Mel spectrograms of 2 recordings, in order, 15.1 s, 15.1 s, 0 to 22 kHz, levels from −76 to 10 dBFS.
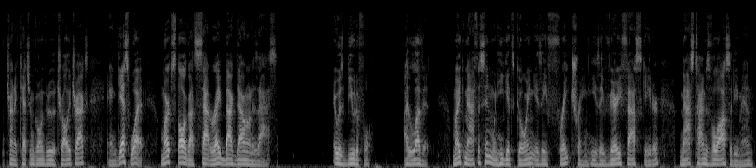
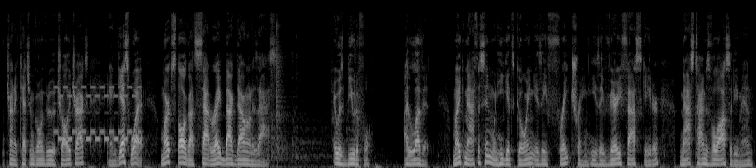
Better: first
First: none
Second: doorbell; noticeable; from 1 to 3 s; peak 6 dB below the speech // door banging; faint; from 5 to 7.5 s; peak 15 dB below the speech

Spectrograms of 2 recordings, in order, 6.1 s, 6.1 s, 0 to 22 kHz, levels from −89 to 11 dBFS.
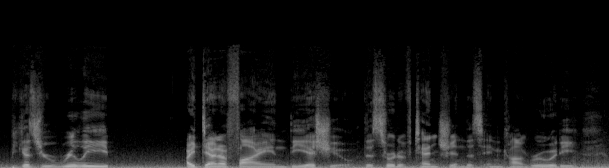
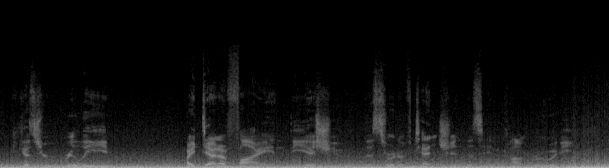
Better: first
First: wind noise on the microphone; occasional gusts; 20 dB below the speech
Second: wind noise on the microphone; heavy; as loud as the speech

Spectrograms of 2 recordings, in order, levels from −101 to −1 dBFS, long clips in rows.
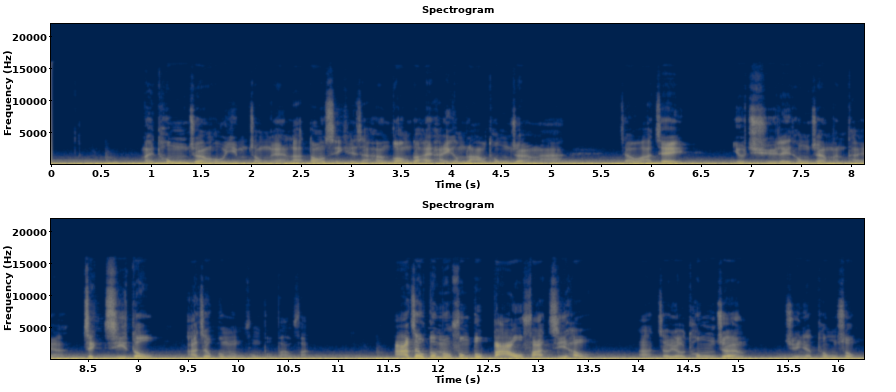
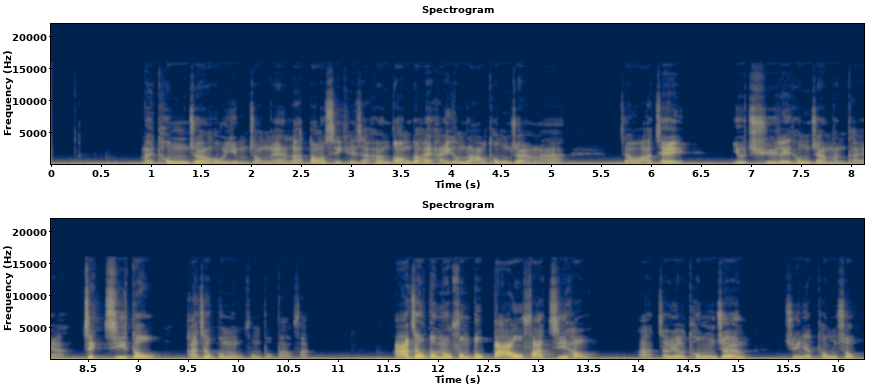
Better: second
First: low rumble; loud; throughout; 6 dB below the speech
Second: low rumble; faint; throughout; 25 dB below the speech

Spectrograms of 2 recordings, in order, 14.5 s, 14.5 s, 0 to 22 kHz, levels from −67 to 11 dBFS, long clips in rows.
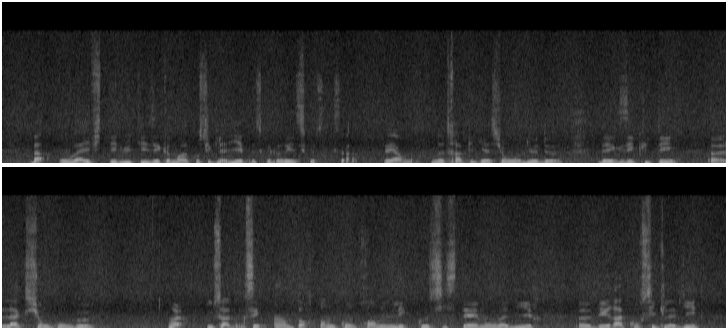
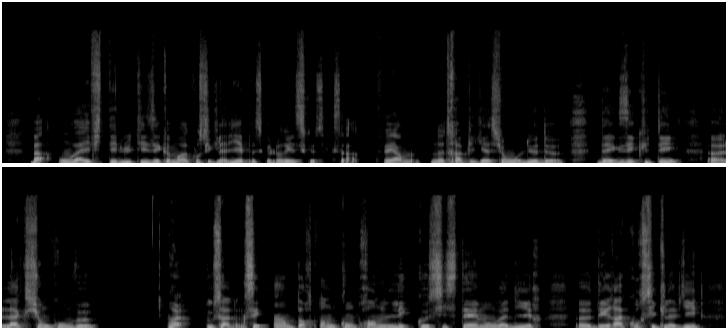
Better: second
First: hiss; loud; throughout; 9 dB below the speech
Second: none

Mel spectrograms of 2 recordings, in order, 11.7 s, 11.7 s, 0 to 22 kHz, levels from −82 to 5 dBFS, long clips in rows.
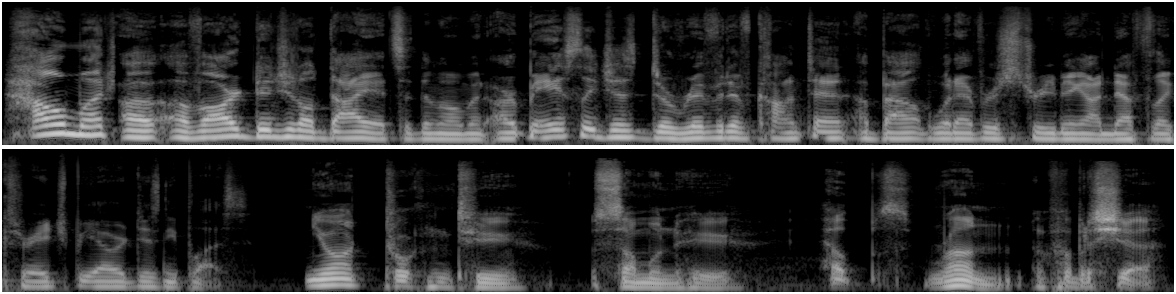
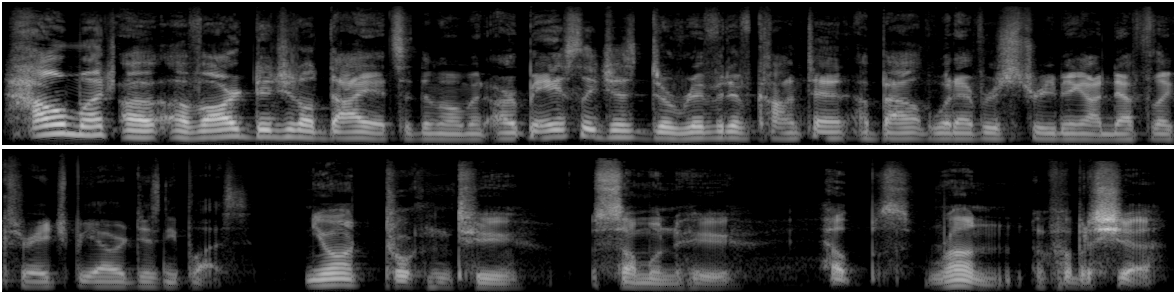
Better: first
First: none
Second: thin; somewhat; fading below 450 Hz

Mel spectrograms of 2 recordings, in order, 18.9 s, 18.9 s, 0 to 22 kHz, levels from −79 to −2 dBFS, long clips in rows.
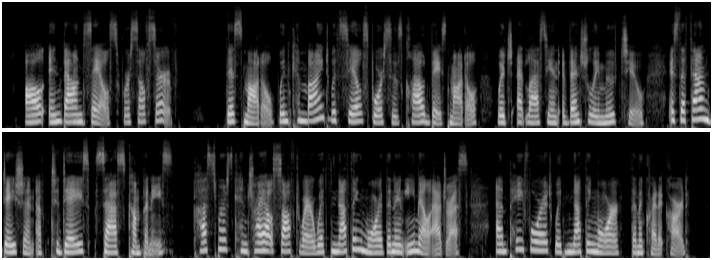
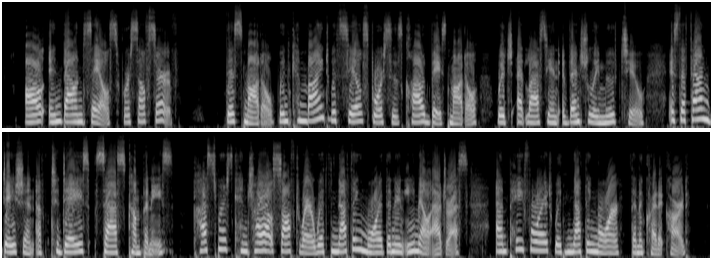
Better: first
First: none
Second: distortion; slight; 10 dB below the speech

